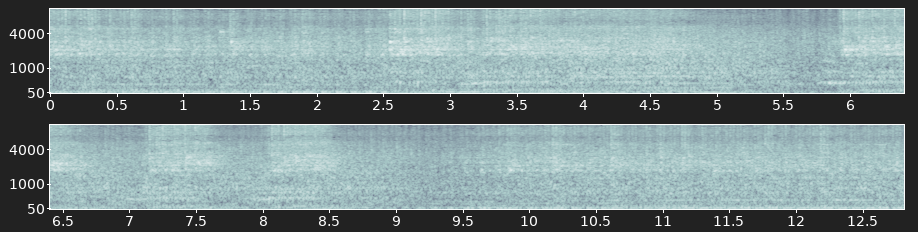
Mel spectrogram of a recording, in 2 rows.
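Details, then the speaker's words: Revived old Ford 8N tractor after a valve job and carb work. It idles right down, low, steady and even, with no knocks or misses and good oil pressure, running nice and quiet. "idled right down. Listen to it. Thing's nice and quiet."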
